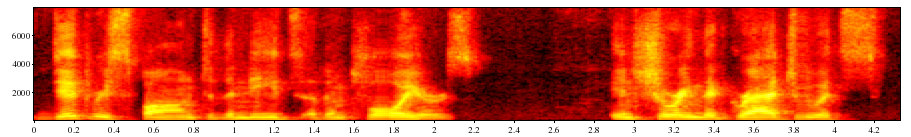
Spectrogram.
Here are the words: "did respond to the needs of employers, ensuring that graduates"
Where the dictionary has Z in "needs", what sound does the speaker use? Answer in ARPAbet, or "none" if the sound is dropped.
Z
